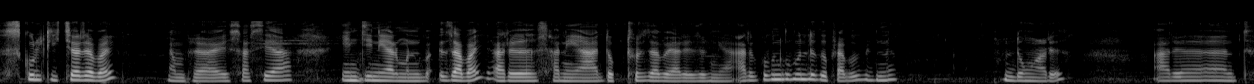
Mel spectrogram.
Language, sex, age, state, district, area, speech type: Bodo, female, 45-60, Assam, Kokrajhar, rural, spontaneous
